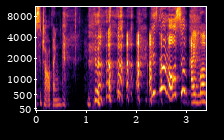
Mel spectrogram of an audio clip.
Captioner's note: laughing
